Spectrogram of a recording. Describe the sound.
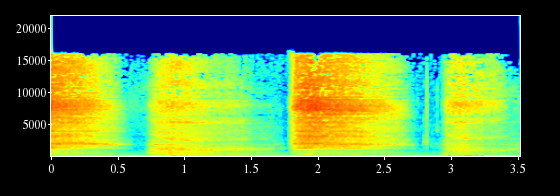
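Deep, paced breathing in and out into the belly, without holding at the top or bottom, as a few long airy breaths in steady alternation, the last one louder and heavier, with no talk.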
